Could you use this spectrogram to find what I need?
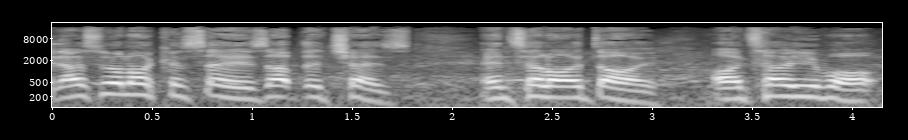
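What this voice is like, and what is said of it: Hoarse, strained voice. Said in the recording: “I've lost my voice in that last 30 seconds of that match”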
